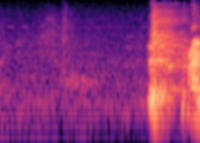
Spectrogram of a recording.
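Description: Quiet room tone, then about a second and a half in a man clears his throat once, with a sudden start, just before he speaks again.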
